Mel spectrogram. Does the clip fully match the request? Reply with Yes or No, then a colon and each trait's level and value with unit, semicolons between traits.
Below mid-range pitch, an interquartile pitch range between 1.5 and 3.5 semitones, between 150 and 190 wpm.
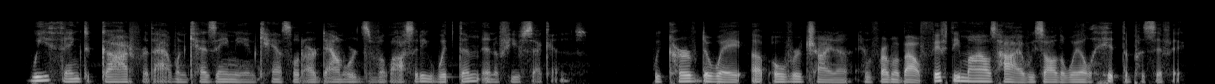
Yes: low, 115 Hz; average, 2.7 semitones; average, 180 wpm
